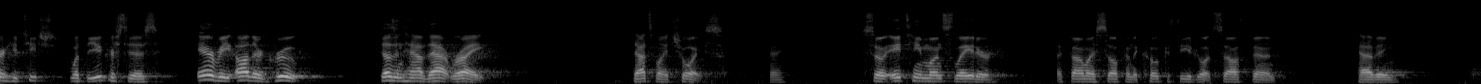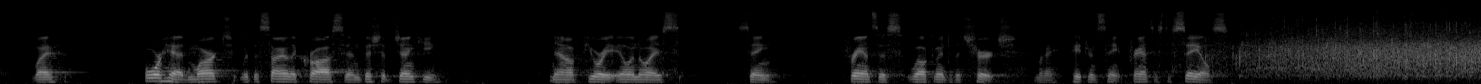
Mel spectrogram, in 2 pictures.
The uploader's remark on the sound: delivers his testimony at the 2009 Defending the Faith Summer Conference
